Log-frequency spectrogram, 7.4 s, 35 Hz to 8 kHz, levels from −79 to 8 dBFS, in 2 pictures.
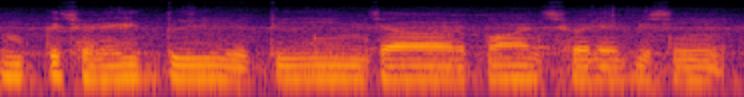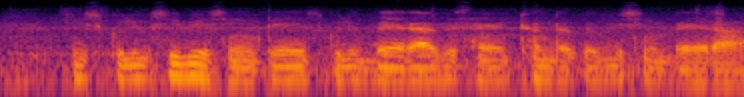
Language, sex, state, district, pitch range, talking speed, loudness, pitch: Garhwali, male, Uttarakhand, Uttarkashi, 90-105 Hz, 175 wpm, -18 LUFS, 95 Hz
